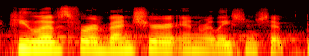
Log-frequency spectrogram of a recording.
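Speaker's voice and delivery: normal talking voice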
